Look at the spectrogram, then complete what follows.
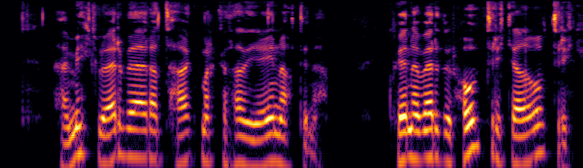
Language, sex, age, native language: Icelandic, male, 40-49, Icelandic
